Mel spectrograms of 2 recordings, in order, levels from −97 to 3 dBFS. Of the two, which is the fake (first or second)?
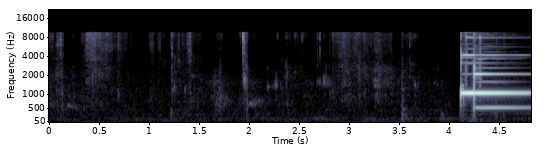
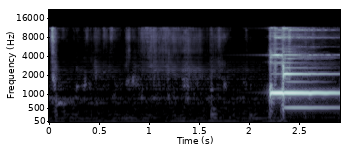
second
